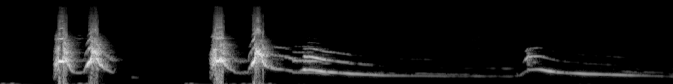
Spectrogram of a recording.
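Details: A playing puppy, 3½ months old, gives two pairs of sharp barks, then a drawn-out howl sliding slowly downward, with a second shorter falling howl near the end.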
